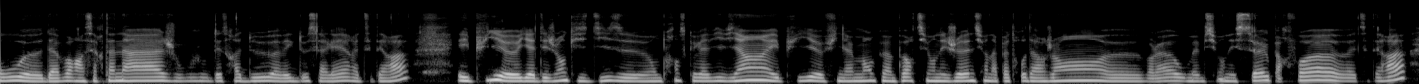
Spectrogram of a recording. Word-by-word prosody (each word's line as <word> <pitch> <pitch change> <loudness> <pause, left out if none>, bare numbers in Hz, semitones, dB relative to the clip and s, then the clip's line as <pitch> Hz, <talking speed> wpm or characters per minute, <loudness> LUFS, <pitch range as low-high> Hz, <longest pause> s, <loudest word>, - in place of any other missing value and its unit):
ou, 175 +1 +3
heu, 145 -2 +3
d'avoir 150 +3 0
un 155 - +1
certain 155 +3 0
âge 170 0 +3
ou 160 +1 -7
d'être 155 +1 -6
à 155 - -1
2 160 +3 -1
avec 150 -1 0
2 155 +2 -5
salaires 155 +2 -3
et 150 - -3
cetera 165 - -3 0.5
et 165 -3 +4
puis, 195 +7 +5
heu, 155 -2 +7
il - - +1
y 155 - +6
a 150 - +5
des 155 +2 -1
gens 170 +5 +1
qui 165 -3 -6
se 145 - -6
disent: 165 +4 -2
«Heu, 150 -1 -1
on 150 0 -2
prend 175 +4 -7
ce - - -11
que 165 - -5
la 160 -1 0
vie 160 +1 -1
vient 190 +5 +4
et 160 -3 +1
puis, 170 +4 -3
heu, 155 - +1
finalement 155 +3 -1
peu 170 0 -4
importe 160 +2 -2
si 170 - -2
on 160 - +1
est 155 -1 +1
jeunes, 160 +2 +2
si 170 - -5
on 165 - -1
a 150 - -3
pas 155 - -3
trop 160 - -5
d'argent, 170 +3 +1
heu, 150 -1 -2
voilà, 150 +4 -3
ou 160 - -4
même 150 -1 -5
si 145 - -4
on - - -3
est 155 - -3
seul 175 +6 +1
parfois, 190 +1 +1
heu, 155 -1 -4
et - - -6
cetera». 165 - -1
160 Hz, 260 wpm, -23 LUFS, 150-170 Hz, 0.5 s, heu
